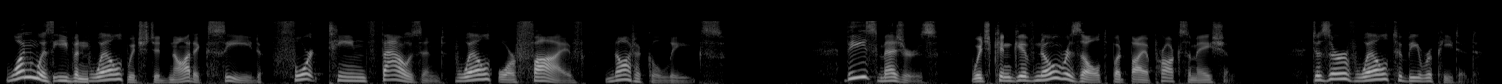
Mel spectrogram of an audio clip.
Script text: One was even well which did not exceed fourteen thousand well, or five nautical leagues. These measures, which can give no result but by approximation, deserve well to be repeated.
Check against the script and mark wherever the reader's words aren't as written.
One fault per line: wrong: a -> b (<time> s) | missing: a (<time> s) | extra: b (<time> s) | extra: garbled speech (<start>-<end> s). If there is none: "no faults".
no faults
